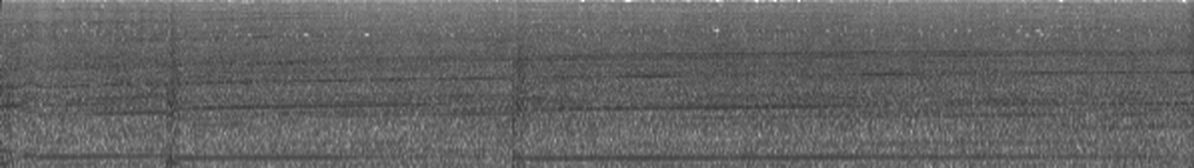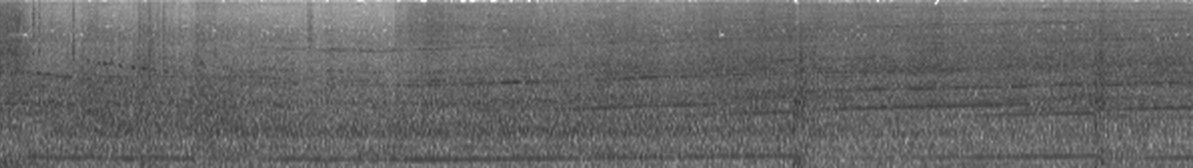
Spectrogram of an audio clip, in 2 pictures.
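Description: A racing car's engine roars steadily at high revs.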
